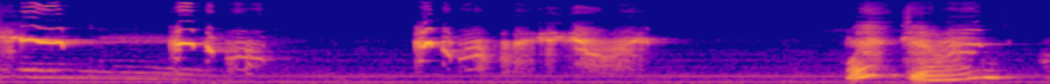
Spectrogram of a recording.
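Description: A parrot gives bursts of squawky, chattering notes with whistled, speech-like warbles, in three separate phrases with short pauses between.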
